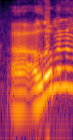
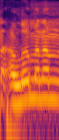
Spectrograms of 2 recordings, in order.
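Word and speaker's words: aluminium: channel to come down the British version of aluminum has an extra syllable it does aluminum is American aluminum is British I know are those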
